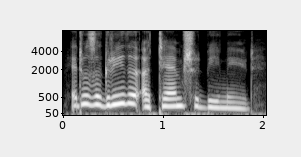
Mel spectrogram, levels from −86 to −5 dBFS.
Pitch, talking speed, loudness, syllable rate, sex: 220 Hz, 235 wpm, -15 LUFS, 5.8 syllables/s, female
